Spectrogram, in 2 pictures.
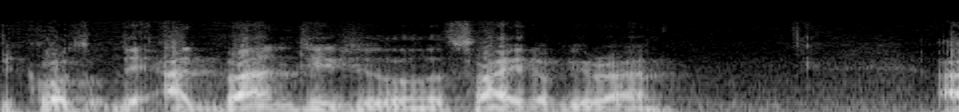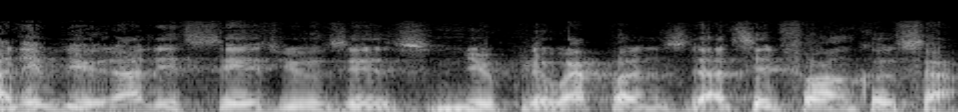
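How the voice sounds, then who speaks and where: Audible room echo surrounds a man speaking at medium pitch and a moderate pace with ordinary pitch variation. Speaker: Islamic scholar. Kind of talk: lecture.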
